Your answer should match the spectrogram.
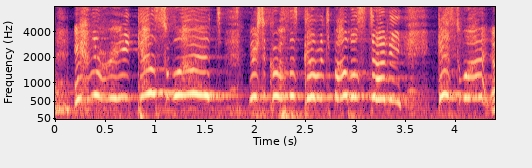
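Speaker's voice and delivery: high, breathless guess what; bursting to tell a friend the news; phoning a friend, high and thrilled; excited phone news. Retold or imitated. Excited calls spreading news.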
